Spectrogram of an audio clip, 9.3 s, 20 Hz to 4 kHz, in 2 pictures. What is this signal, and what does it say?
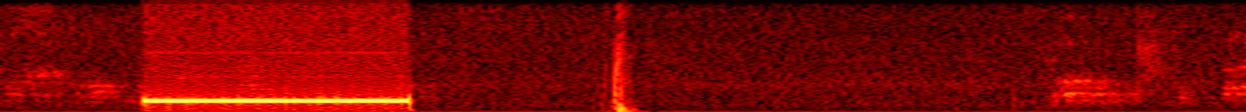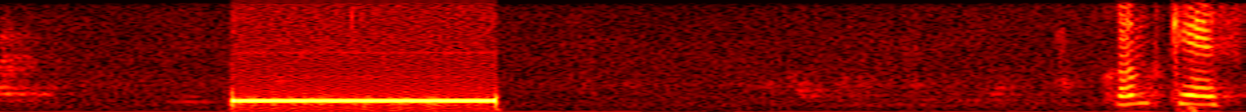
Ringback tone (Europe, 425 Hz), with speech.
